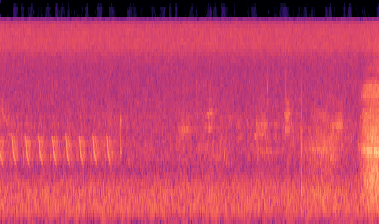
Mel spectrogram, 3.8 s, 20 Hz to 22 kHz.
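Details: Woodland kingfisher, just landed close by at sunset at Djuma waterhole, Djuma Private Game Reserve, late rainy season with storm and thunder, 20 February 2021, gives a quick, even run of about nine piping notes, then faint distant bird notes and a rustle.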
